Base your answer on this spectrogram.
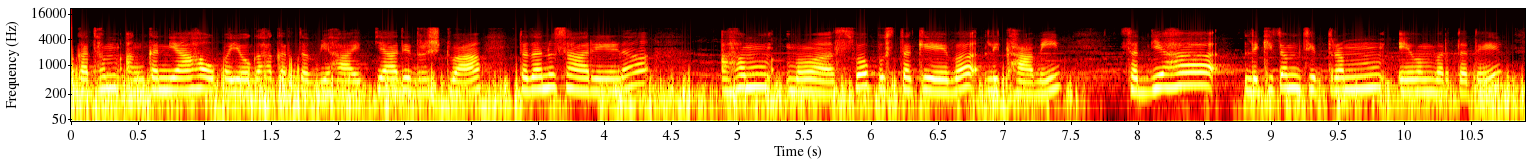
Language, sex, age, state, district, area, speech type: Sanskrit, female, 18-30, Kerala, Kasaragod, rural, spontaneous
